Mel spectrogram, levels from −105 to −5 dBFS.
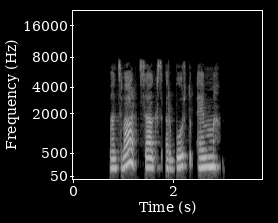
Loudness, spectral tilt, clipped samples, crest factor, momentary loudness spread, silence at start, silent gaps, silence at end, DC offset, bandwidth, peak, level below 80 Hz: -38 LUFS; -5 dB/octave; under 0.1%; 18 dB; 9 LU; 0.75 s; 2.39-2.46 s; 0.85 s; under 0.1%; 7.6 kHz; -20 dBFS; -80 dBFS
